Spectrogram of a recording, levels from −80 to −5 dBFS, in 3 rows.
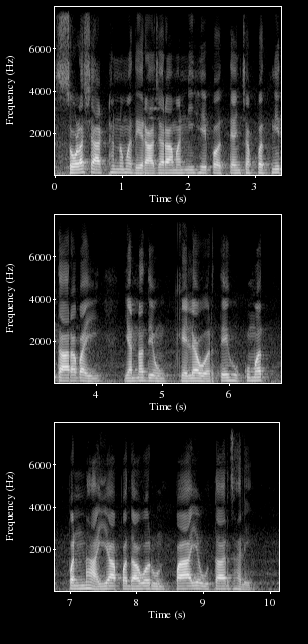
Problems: constant background noise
